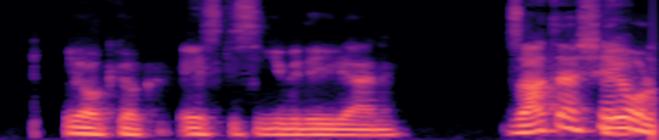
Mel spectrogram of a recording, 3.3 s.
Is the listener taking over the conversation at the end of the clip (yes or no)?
no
